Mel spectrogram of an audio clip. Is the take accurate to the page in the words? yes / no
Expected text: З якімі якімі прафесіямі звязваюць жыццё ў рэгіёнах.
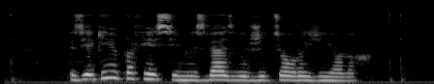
no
